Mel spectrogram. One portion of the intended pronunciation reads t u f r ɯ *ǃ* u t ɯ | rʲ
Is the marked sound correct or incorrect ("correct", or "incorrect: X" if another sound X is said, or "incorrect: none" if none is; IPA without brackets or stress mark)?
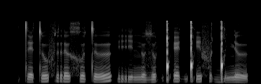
incorrect: x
